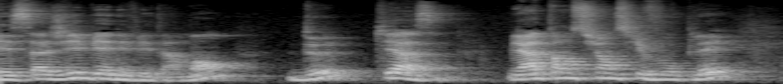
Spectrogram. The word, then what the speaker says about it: chiasme: s'agit bien évidemment de chiasme. Mais attention s'il vous plaît, et si on écrit CH mais on ne prononce pas le son CH, on prononce KE, d'accord? Le chiasme et non pas le chiasme.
